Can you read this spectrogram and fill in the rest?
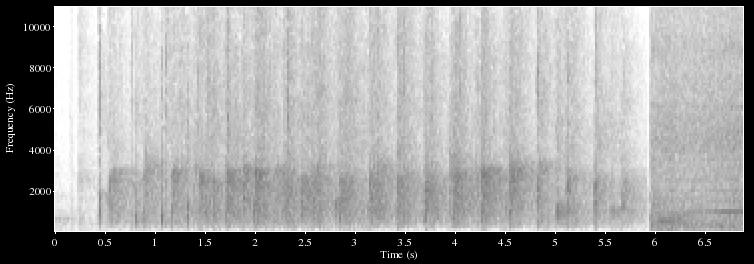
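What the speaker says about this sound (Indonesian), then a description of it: "Beri tepuk tangan yang meriah" A class of students applauds enthusiastically during a lesson, dense, lively clapping for about six seconds that cuts off abruptly into quiet room tone.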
